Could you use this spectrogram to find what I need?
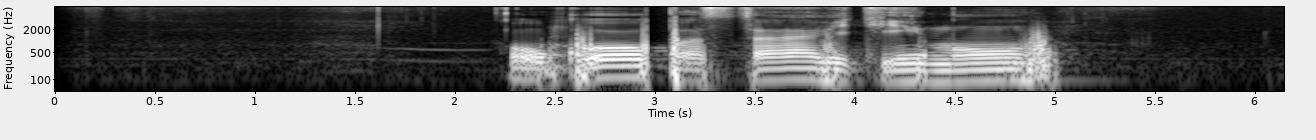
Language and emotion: Russian, sad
